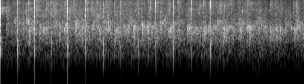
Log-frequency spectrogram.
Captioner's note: applause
